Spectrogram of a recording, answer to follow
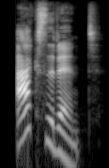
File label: "accident", English; 3000 words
